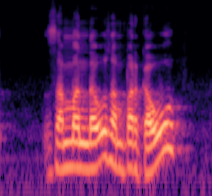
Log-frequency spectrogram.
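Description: Speech only: a man talking in Kannada, starting about half a second in after a brief pause.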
